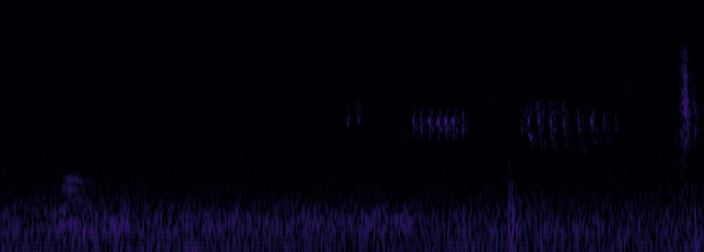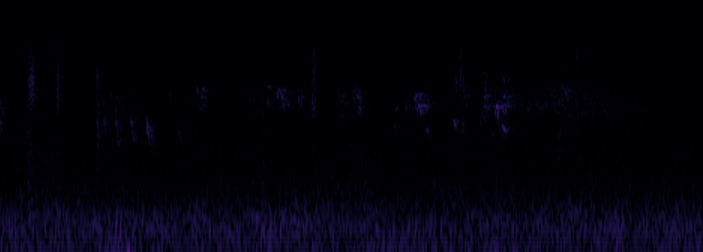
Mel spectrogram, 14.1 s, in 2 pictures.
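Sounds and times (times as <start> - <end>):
faint birdsong trills: 2.9 - 7.4, 8.0 - 14.0.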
